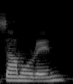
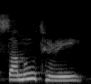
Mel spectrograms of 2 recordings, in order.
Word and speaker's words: Zamorin: on the left depicts the samuthari the anglicized pronunciation of that is the zamorin welcoming vasco da gama so the samuthari painted on the right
